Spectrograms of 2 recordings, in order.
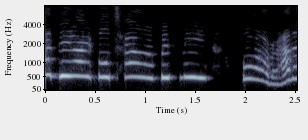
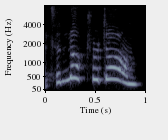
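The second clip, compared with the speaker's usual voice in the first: normal talking voice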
